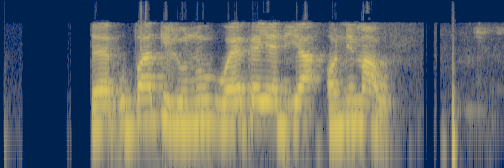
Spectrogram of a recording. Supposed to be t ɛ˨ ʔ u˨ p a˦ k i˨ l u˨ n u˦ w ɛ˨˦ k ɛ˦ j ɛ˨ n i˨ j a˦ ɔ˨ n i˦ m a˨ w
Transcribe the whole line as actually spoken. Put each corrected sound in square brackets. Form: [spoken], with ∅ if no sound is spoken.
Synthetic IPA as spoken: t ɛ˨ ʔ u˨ p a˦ k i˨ l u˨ n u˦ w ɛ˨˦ k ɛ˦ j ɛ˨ n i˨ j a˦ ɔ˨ n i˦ m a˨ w

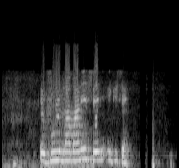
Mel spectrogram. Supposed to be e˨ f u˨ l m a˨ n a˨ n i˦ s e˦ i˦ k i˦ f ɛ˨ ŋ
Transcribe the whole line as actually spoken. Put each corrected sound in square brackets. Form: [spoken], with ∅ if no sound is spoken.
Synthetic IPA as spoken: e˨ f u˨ l m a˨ [m] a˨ n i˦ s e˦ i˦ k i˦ [s] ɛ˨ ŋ

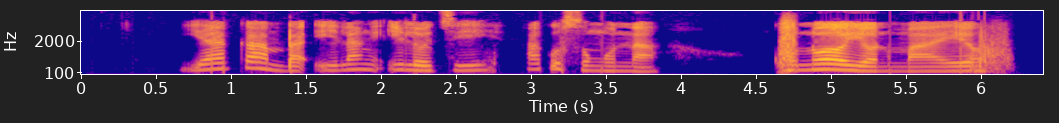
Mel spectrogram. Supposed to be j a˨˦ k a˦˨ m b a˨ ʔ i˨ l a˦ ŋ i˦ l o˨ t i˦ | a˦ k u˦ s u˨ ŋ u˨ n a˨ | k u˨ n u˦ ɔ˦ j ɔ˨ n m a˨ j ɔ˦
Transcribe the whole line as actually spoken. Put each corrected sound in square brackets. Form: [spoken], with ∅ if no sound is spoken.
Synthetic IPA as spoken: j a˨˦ k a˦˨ m b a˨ ʔ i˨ l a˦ ŋ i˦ l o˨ t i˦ | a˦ k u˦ s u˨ ŋ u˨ n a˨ | k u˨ n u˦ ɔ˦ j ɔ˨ n m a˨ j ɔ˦

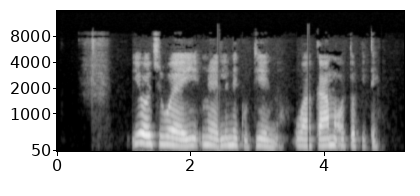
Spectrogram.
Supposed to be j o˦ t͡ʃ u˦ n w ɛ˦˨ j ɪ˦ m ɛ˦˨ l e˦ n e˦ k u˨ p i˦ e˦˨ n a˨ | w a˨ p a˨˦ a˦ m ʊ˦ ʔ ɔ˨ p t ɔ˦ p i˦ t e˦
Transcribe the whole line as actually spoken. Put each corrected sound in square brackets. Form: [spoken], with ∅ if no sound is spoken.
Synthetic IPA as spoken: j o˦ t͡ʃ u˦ [∅] w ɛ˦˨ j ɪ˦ m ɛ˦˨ l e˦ n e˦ k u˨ p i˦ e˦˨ n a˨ | w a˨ [k] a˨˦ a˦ m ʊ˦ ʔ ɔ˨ [∅] t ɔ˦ p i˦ t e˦

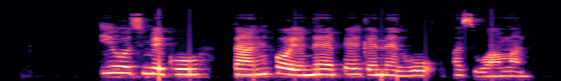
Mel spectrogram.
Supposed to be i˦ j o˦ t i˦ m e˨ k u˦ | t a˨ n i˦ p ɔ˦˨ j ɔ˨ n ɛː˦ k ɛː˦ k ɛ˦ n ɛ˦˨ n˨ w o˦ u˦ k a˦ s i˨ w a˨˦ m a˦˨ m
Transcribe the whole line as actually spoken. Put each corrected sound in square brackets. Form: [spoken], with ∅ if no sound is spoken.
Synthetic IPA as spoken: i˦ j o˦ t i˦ m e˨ k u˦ | t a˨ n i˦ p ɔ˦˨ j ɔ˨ n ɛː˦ [p] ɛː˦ k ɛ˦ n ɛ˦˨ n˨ w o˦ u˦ [p] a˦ s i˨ w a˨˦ m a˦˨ [n]

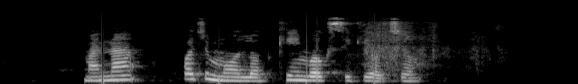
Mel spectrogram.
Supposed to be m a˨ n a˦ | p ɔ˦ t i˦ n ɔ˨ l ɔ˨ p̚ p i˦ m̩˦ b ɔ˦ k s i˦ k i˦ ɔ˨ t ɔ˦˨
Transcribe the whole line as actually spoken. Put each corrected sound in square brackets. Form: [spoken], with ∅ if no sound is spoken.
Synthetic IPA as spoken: m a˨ n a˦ | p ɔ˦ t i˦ [m] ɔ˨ l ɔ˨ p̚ [k] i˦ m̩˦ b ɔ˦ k s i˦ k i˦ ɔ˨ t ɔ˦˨

